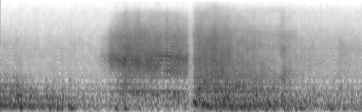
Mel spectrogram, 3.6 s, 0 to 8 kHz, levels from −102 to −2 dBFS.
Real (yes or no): no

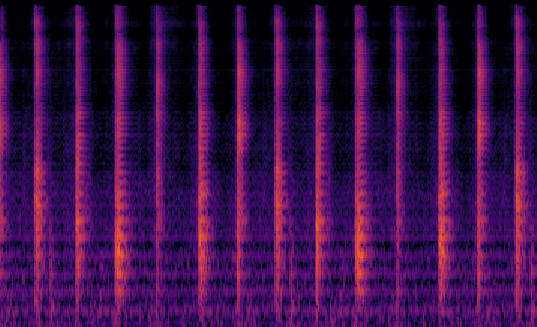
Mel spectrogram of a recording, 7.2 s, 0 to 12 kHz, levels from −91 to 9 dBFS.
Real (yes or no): no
